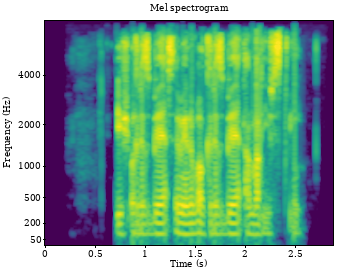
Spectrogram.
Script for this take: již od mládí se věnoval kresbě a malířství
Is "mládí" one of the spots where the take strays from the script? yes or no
yes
